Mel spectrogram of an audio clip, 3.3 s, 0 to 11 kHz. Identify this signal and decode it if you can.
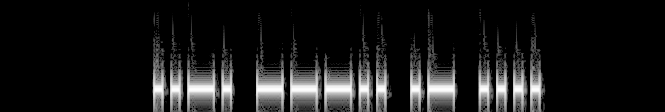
Morse code, heard as a keyed tone, about 28 wpm, 700 Hz. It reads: F8AH
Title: DXCC-100 Call Signs - 4 Characters - 28wpm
